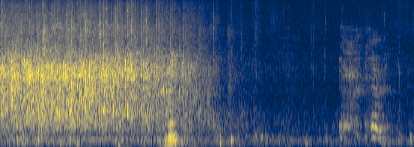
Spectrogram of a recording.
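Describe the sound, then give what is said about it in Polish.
A crowd applauds with dense, steady clapping that lasts about four seconds and then fades away, followed by a short vocal sound like a throat being cleared. “Brawo dla tych ludzi, którzy się tym zajęli.”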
